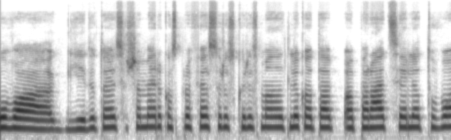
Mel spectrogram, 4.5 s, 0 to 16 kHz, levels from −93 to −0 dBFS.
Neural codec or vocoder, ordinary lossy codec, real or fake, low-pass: autoencoder, 48 kHz, 128 numbers a frame, DAC-VAE, trained on Japanese speech; Opus, 24 kbps; fake; 14.4 kHz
